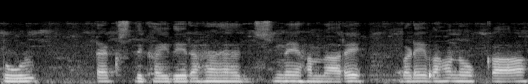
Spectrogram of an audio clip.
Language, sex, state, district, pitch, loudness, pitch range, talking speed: Hindi, male, Punjab, Fazilka, 140 Hz, -15 LUFS, 135-145 Hz, 125 wpm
